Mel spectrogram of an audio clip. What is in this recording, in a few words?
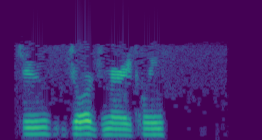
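Incident Tac 3, Scanner audio recording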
